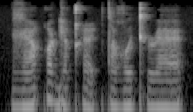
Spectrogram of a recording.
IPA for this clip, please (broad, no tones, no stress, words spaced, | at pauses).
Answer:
ɣæ qʷeɡiqʰi | tˤeʁʷi kʰɹæ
